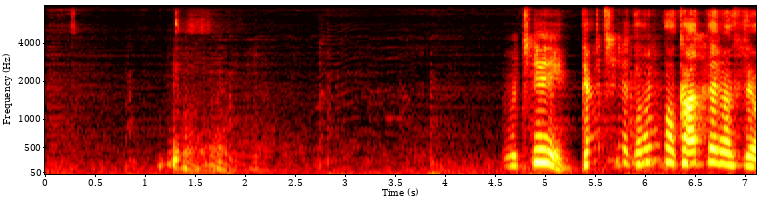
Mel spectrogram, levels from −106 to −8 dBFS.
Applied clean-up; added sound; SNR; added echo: neural mask model DeepFilterNet 3.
